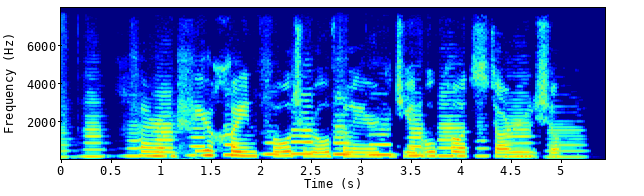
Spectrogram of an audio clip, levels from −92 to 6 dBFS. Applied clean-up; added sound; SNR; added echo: classical method spectral subtraction.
